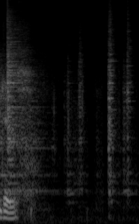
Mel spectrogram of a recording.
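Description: A few light clicks and knocks of short quarter-inch steel flat bar pieces being handled and set against a wooden hexagon pattern on a steel weld table; the loudest click comes about one and a half seconds in.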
